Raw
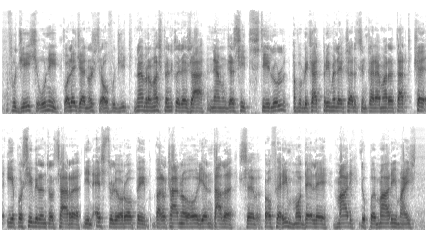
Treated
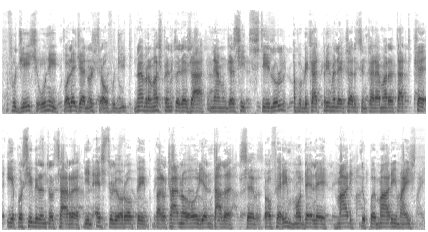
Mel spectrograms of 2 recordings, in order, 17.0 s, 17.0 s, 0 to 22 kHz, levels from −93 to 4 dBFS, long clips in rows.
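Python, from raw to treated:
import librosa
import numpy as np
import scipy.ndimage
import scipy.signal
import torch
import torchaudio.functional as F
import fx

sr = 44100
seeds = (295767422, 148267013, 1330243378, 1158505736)

y = x + 10.0 ** (-19.5 / 20.0) * np.pad(x, (int(324 * sr / 1000.0), 0))[:len(x)]
y = y * librosa.db_to_amplitude(-2.0)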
